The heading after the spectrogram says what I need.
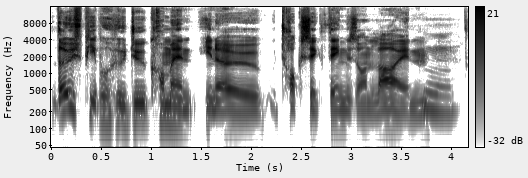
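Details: Adult speaker; ordinary speech.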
